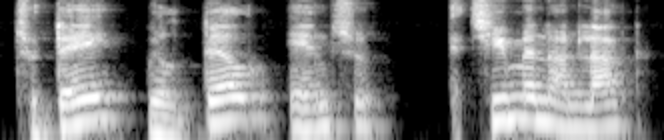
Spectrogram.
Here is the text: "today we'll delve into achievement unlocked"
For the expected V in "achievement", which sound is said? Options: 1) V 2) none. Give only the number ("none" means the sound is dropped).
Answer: 2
